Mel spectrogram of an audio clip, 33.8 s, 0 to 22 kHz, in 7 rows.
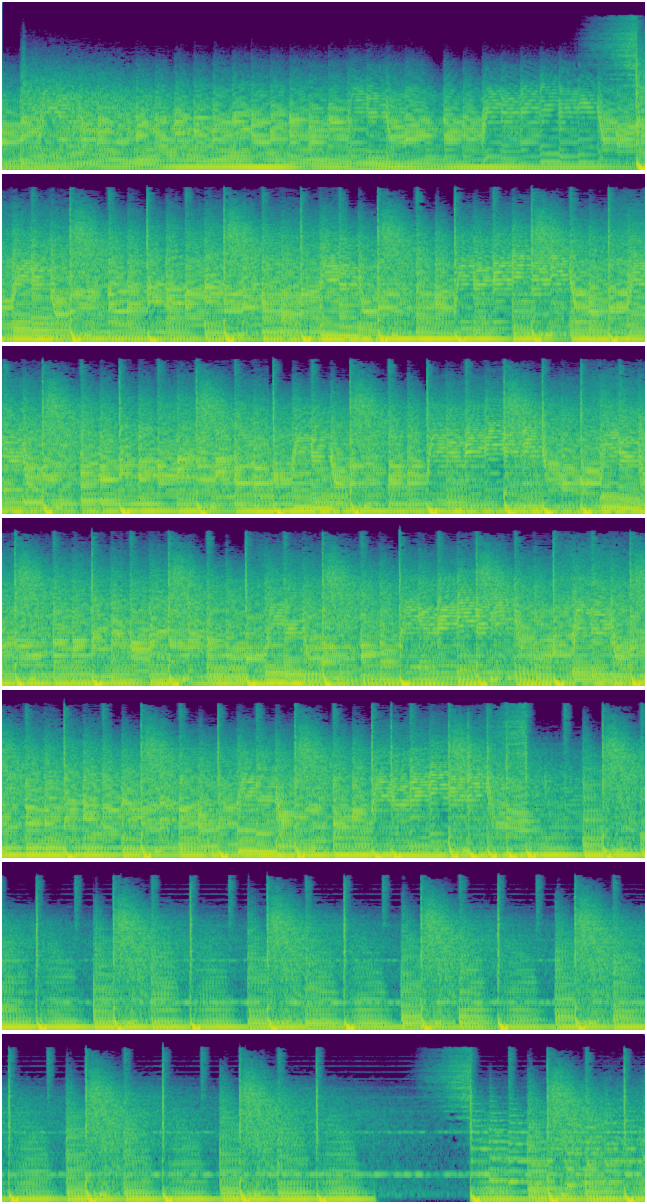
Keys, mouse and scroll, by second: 0.8 click, 2.1 click, 2.7 click, 3.6-6.3 drag, 6.4 click, 7.3-8.9 drag, 8.9 scroll down 1, 9.0 middle click, 9.4-10.2 scroll up 1, 10.2-10.8 drag, 10.8-13.0 right drag, 13.0-13.7 middle drag, 13.7 shift+s, 14.6 middle click, 15.2 click, 15.6 scroll down 2, 15.9 g, 19.2 g, 22.8-24.1 shift+middle drag, 24.1-24.6 scroll up 1, 24.6 shift+a, 25.8 shift+middle click, 26.5 click, 26.9 g, 28.1-28.5 middle drag, 28.5 scroll up 2, 29.7 click, 30.0 shift+middle click, 31.0-33.7 drag.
